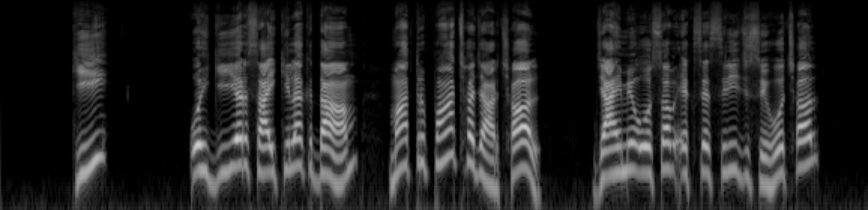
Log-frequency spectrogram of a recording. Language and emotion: Maithili, surprised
